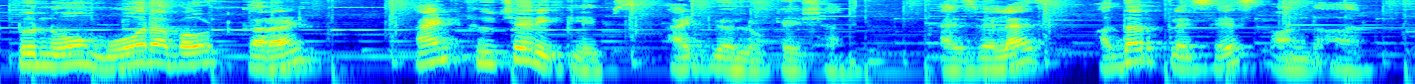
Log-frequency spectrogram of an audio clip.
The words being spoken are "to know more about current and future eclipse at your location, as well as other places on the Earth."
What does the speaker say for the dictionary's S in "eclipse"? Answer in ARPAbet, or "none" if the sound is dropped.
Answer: S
